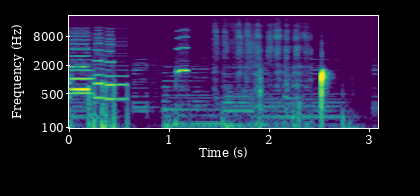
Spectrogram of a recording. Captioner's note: pencil scratching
